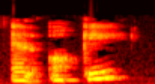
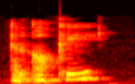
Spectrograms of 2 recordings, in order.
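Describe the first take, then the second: First: El hockey with an English h; wrong English hockey. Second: El hockey with a silent h, as ockey; Spanish hockey. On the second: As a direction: drop the h in hockey. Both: Shown as a demonstration. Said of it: "we don't pronounce it el hockey".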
